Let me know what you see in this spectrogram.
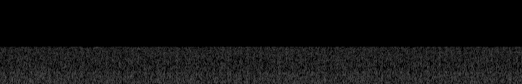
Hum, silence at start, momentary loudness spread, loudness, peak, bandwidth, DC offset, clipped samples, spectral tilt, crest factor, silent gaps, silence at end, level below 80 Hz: none; 0 s; 0 LU; -50 LUFS; -36 dBFS; 2.4 kHz; under 0.1%; under 0.1%; -1.5 dB/octave; 14 dB; none; 0 s; -64 dBFS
